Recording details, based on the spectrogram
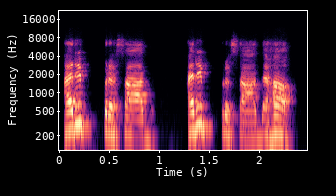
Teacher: रा जो है, रा के साथ में पा, इन दोनों को जोड़ना है।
